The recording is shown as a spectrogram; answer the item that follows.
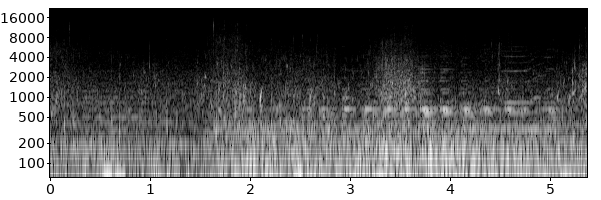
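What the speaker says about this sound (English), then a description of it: "I hear waves." Ocean waves wash and churn continuously around a sinking ship in the video game Fall of the Titanic, a dense, steady surf rumble with occasional swells, fairly near.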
